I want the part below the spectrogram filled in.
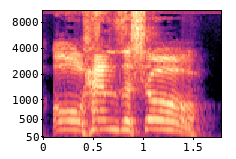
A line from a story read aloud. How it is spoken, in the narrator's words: yelled at the top of my voice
